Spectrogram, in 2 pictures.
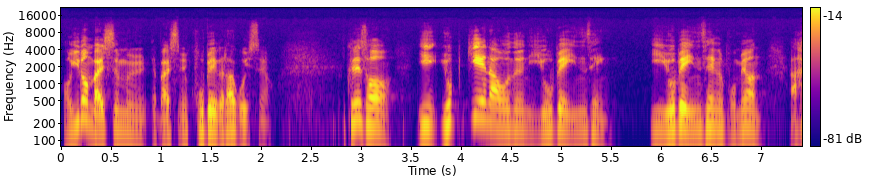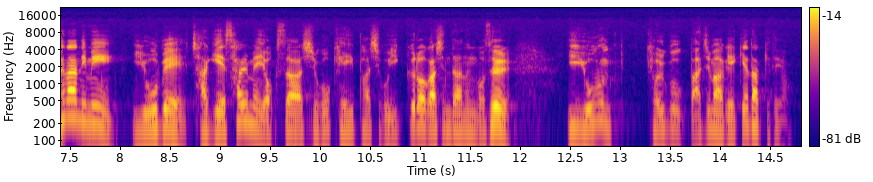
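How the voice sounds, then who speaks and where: A man's voice: fairly high pitch, lively intonation, a little fast, a little mellow. A man preaching a sermon as a pastor, talking conversationally and asking the listeners questions. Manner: acts out quoted voices of friends and scripture.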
